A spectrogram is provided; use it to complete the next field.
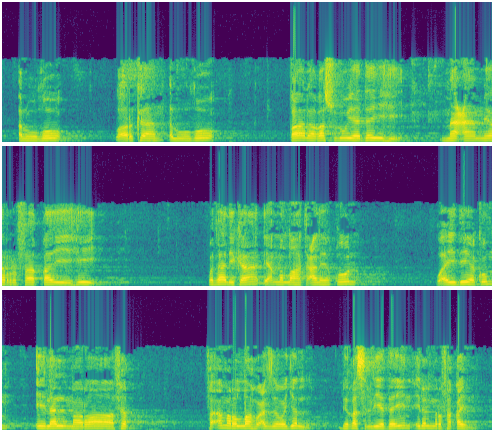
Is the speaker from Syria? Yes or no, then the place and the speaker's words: no; Yemen; على وجه الخصوص عندنا في اليمن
